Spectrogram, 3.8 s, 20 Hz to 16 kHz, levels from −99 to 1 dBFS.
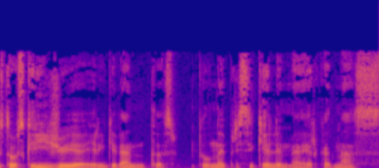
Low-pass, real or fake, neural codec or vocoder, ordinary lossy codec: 14.4 kHz; real; none; MP3, 48 kbps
